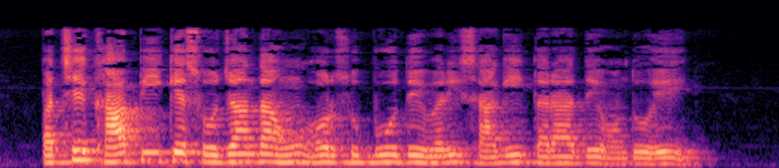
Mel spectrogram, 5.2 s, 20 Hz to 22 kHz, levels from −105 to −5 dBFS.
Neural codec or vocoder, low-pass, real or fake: none; 10.8 kHz; real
